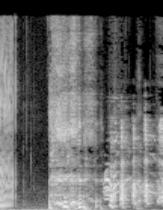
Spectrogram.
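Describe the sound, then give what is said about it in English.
A person blows a loud raspberry imitating a fart: a brief sputter, a short pause, then a long, buzzing, wobbling blast of lip noise lasting well over a second. “It's just my fart noise.”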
